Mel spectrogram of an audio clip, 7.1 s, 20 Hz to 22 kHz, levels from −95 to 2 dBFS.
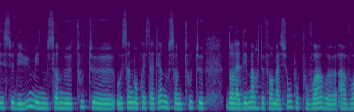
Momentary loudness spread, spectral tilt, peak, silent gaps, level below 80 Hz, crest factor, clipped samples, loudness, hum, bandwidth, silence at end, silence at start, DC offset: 6 LU; -8 dB/octave; -22 dBFS; none; under -90 dBFS; 16 dB; under 0.1%; -40 LUFS; none; 11.5 kHz; 0 s; 0 s; under 0.1%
